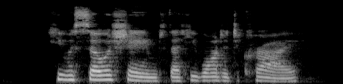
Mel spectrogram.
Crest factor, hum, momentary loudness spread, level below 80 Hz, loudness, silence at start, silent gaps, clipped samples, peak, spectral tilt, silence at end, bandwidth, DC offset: 18 dB; none; 12 LU; -64 dBFS; -21 LUFS; 0.5 s; none; under 0.1%; -4 dBFS; -3.5 dB/octave; 0.45 s; 16 kHz; under 0.1%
